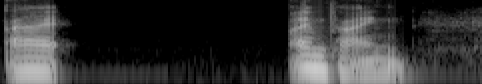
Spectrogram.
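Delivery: put-on tearful, crying voice. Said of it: "gross crying".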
